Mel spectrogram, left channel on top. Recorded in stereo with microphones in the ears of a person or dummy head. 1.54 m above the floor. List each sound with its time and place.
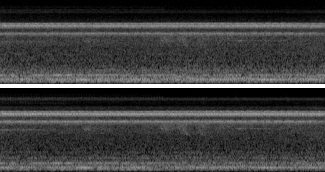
0.0 s an insect: 15° right (ahead or behind), 0.7 m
